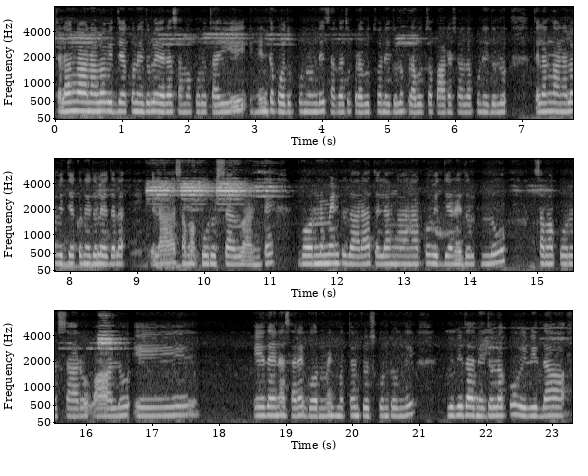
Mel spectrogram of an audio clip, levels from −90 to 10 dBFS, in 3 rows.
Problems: constant background noise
